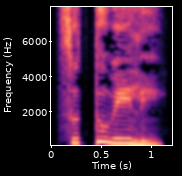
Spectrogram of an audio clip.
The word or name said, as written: ಶಾದ್ವಲ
